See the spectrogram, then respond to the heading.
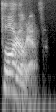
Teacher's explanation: in the first word, we have three syllables, and the word stress is in the first syllable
